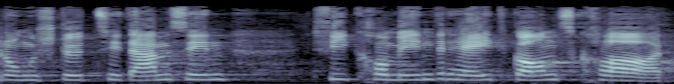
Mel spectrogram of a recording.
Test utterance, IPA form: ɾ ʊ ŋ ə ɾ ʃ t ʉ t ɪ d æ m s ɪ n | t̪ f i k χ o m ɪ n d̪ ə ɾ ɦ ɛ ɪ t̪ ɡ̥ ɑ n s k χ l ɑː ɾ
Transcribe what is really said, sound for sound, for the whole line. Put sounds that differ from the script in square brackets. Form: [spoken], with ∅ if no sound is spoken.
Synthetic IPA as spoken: ɾ ʊ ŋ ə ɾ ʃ t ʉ [t͡s] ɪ d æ m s ɪ n | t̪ f i k χ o m ɪ n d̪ ə ɾ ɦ ɛ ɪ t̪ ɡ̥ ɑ n [t͡s] k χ l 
